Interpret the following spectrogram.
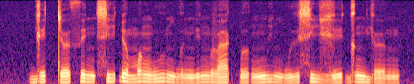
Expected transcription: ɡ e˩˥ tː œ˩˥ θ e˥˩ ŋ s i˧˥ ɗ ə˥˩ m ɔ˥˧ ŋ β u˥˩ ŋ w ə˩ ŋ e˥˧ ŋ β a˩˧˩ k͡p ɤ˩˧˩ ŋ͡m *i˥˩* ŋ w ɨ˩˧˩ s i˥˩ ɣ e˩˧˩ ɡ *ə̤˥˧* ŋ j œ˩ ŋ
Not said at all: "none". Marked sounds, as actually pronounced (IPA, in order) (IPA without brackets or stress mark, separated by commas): i˥˩, ə˥˧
